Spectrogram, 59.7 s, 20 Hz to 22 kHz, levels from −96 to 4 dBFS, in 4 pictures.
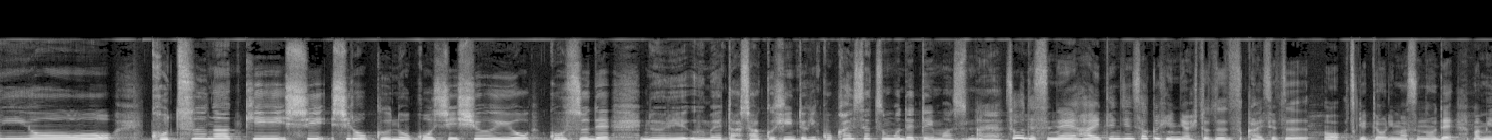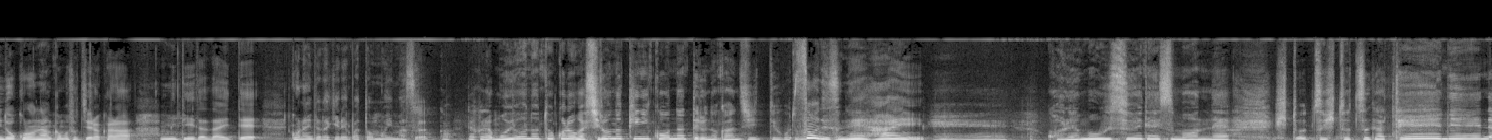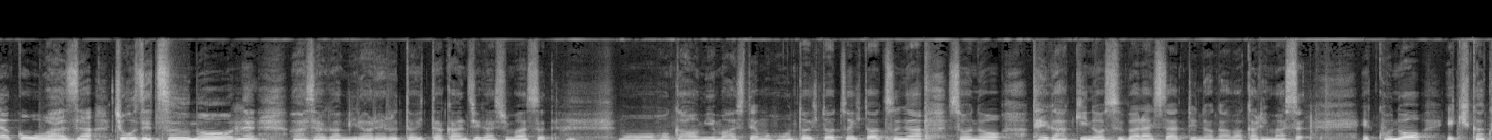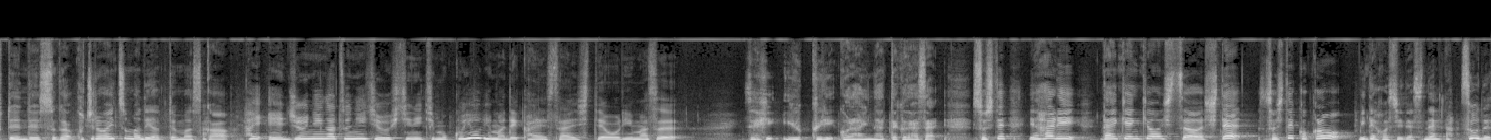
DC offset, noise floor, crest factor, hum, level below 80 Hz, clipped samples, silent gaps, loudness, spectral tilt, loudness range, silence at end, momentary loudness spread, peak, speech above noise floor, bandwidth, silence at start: under 0.1%; -43 dBFS; 16 dB; none; -50 dBFS; under 0.1%; none; -19 LUFS; -5 dB/octave; 5 LU; 0 s; 10 LU; -4 dBFS; 24 dB; 16.5 kHz; 0 s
